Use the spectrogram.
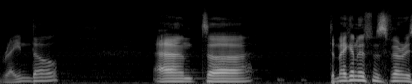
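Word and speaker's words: Rijndael: if you read this letter in fact it's pronounced rain though and the mechanism is very simple it's basically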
